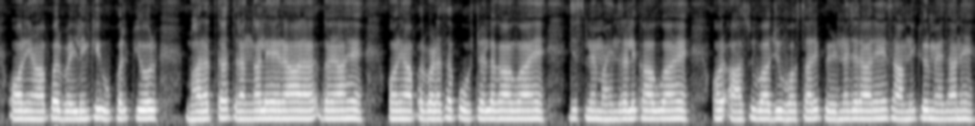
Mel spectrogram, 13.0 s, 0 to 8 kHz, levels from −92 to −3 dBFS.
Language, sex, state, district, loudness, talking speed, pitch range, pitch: Hindi, female, Rajasthan, Churu, -13 LUFS, 200 wpm, 190-195 Hz, 195 Hz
